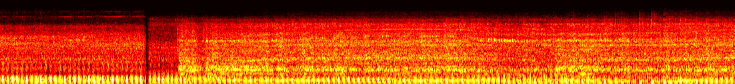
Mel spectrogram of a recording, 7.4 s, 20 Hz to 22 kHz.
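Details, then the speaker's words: Coleman Powermate 5000-watt generator under load: loud drone with slightly uneven beat, labouring; output only about 80-something volts, not full power, running rough; owner plans a new spark plug, cause unconfirmed. "so for some reason we're not getting full power so yeah on our voltage we're only getting 80 something so definitely not running right"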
